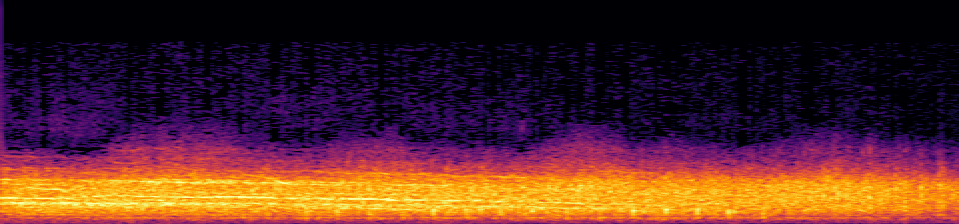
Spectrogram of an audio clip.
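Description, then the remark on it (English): The young audience of the show Let's Pretend bursts into loud, sustained applause mixed with excited cheering, a dense wash of clapping that holds steady for several seconds and tapers slightly at the end. “Well, thank you for that rip, snort, and round of applause, pretenders.”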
